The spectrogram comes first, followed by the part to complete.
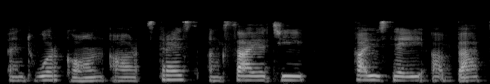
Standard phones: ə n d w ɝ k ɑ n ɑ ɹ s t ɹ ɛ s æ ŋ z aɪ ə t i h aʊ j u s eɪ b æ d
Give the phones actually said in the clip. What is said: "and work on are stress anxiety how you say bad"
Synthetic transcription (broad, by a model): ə n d w ɝ k ɑ n ɑ ɹ s t ɹ ɛ s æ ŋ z aɪ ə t i h aʊ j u s eɪ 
